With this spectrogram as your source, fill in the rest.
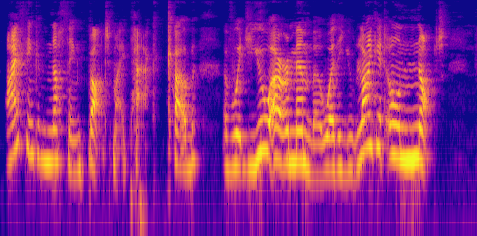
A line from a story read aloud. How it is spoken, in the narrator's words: Fenrir answered sharply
